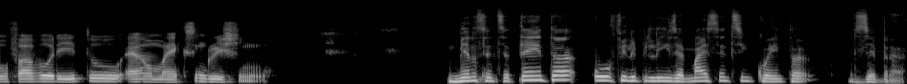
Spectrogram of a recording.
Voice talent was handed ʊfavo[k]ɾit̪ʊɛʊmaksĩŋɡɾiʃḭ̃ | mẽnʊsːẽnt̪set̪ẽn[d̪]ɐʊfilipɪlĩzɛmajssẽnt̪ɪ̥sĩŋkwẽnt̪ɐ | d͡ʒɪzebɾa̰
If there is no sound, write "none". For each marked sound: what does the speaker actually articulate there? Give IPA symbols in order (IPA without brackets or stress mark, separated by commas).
none, t̪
